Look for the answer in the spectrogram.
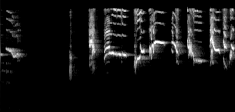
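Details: A female Oriental magpie-robin in breeding condition calling a male: one whistled note, a click, then a fast, varied stream of high whistles and chirps.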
